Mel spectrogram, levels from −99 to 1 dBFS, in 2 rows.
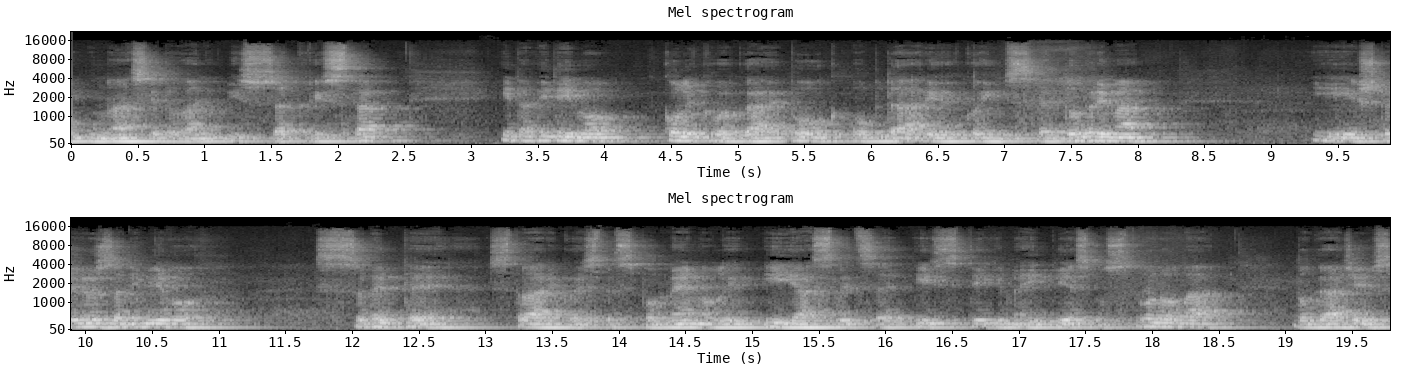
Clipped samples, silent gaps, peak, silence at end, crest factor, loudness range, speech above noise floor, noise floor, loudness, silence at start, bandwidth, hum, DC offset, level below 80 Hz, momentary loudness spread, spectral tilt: under 0.1%; none; -2 dBFS; 0 s; 18 dB; 3 LU; 28 dB; -46 dBFS; -19 LUFS; 0 s; 14.5 kHz; none; under 0.1%; -54 dBFS; 12 LU; -6 dB/octave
